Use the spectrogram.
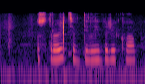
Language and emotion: Russian, neutral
